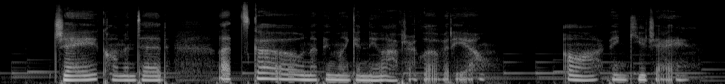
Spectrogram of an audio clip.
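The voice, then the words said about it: Extra raspy voice. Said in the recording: “My voice is like extra raspy right now because I just woke up.”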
